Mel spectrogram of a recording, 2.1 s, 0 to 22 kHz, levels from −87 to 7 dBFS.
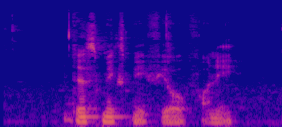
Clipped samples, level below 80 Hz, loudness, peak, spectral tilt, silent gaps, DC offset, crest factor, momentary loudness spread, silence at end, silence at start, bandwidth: under 0.1%; -64 dBFS; -39 LUFS; -20 dBFS; -5 dB/octave; none; under 0.1%; 20 dB; 10 LU; 0.35 s; 0.5 s; 16 kHz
